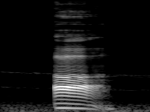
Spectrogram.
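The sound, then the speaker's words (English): A fire truck going by lets out one loud, brassy siren blast of about half a second, then cuts off and sinks into a faint background rumble. “I had a train of thought and I lost it because there's a fire truck going by.”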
